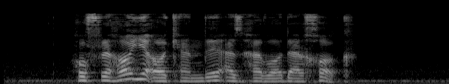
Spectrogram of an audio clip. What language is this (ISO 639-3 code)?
fas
